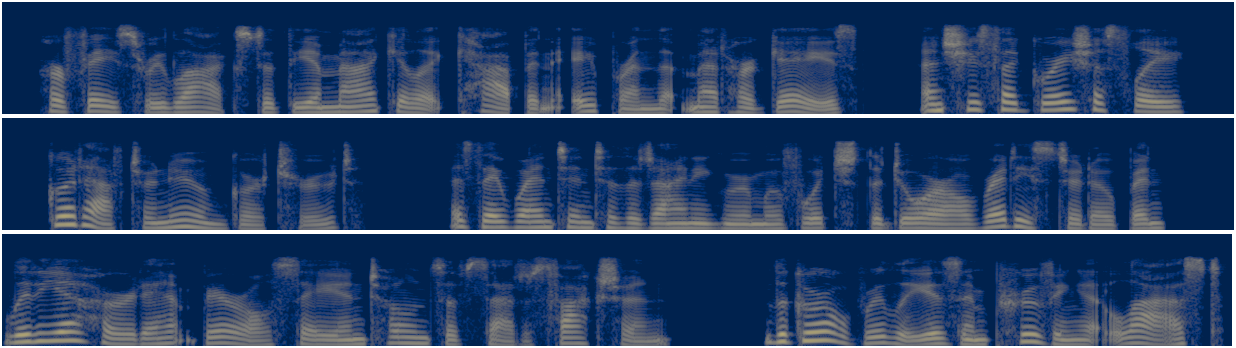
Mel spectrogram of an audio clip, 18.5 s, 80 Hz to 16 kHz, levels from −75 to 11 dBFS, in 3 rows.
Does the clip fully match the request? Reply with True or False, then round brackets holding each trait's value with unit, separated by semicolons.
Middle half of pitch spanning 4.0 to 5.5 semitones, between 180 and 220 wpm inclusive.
False (4.3 semitones; 170 wpm)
